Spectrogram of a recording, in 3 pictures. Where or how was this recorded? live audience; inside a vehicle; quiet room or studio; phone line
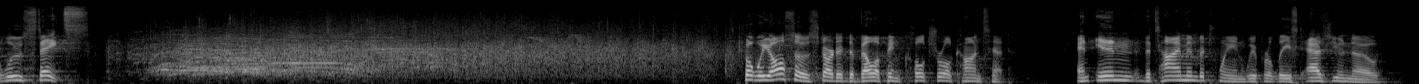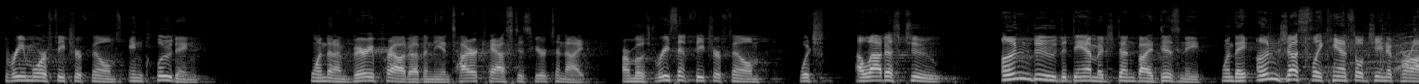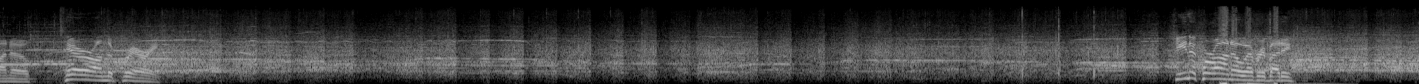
live audience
